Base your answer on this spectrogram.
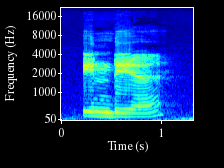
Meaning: India (a country in South Asia)
- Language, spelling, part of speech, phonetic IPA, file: Czech, Indie, proper noun, [ˈɪndɪjɛ], Cs-Indie.ogg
